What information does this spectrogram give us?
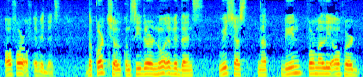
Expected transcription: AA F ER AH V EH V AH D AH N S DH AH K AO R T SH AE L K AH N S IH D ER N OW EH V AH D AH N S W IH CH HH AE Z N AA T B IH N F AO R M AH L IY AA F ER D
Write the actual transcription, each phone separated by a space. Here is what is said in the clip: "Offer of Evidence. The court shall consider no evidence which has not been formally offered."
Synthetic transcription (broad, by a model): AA F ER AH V EH V AH D AH N S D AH K AO R T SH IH L K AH N S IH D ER N OW EH V AH D AH N S W IH CH HH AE S N AA T B IH N F AO R M AH L IY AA F ER D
